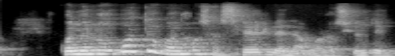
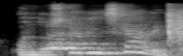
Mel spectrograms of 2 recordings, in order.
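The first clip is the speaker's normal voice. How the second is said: mock exasperation; 11 semitones higher, faster than usual. Teacher mock-laments that students know.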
